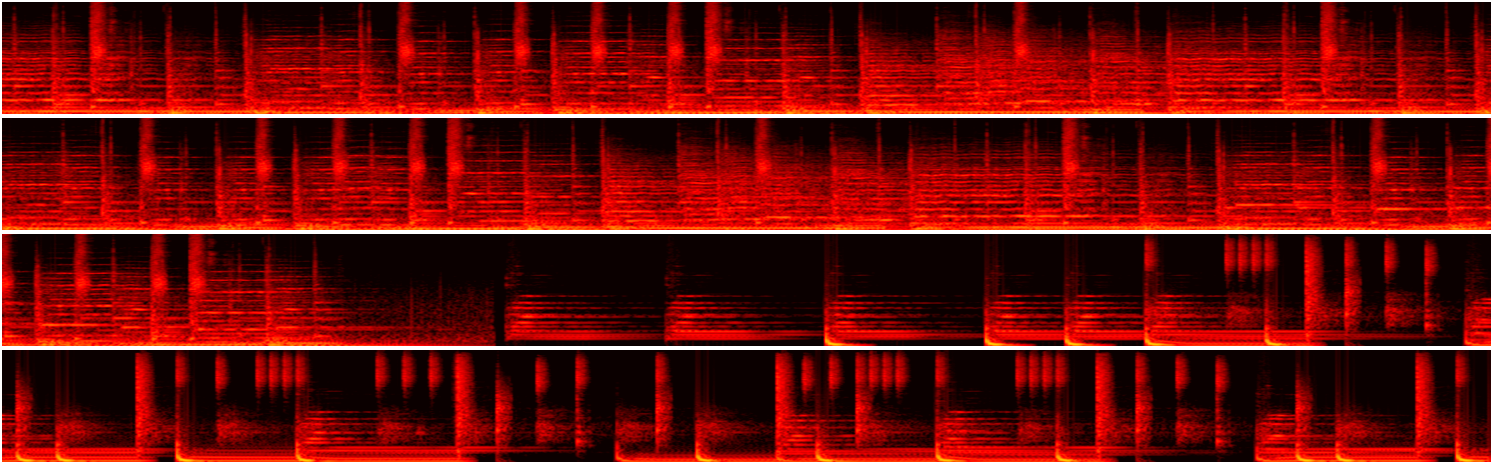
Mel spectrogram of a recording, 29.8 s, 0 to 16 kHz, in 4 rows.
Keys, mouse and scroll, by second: 0.7-2.9 scroll up 1, 2.9-3.2 scroll down 1, 3.2 middle click, 10.0 click, 10.9 click, 13.9 click, 15.5 click, 16.8 click, 19.2 click, 20.1 click, 20.7 click, 21.8 click.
